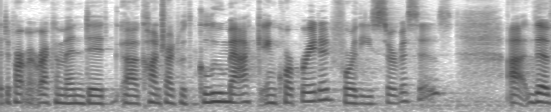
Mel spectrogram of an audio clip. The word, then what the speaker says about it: Glumac: I believe it's pronounced Glumac.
